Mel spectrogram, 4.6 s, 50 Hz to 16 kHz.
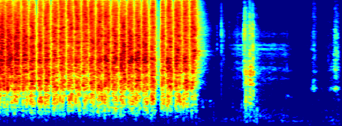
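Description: Hand sanding of a 3D-printed tray in wood-like filament: quick, even back-and-forth rubbing strokes that stop abruptly about two and a half seconds in, followed by a few faint handling noises.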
